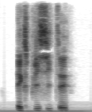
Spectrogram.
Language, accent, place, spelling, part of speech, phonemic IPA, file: French, France, Lyon, expliciter, verb, /ɛk.spli.si.te/, LL-Q150 (fra)-expliciter.wav
- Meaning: to clarify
